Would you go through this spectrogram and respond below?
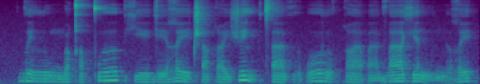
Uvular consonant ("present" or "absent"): present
